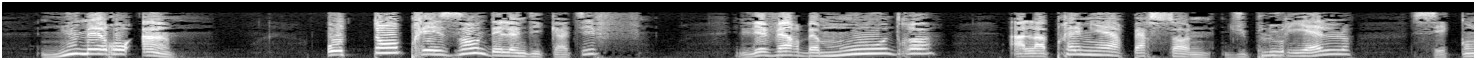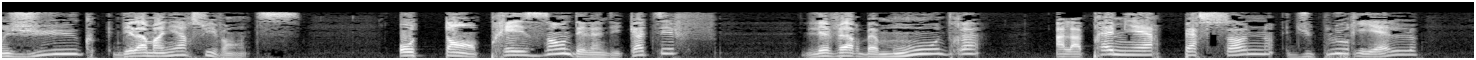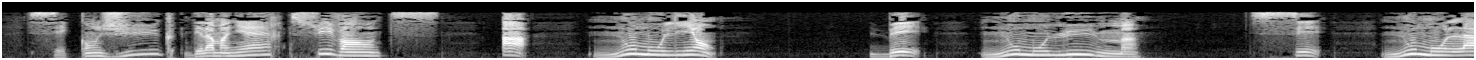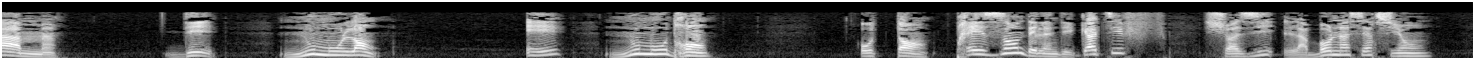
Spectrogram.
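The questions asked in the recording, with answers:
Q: Au temps présent de l'indicatif, le verbe moudre à la première personne du pluriel se conjugue de la manière suivante.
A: D: Nous moulons.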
